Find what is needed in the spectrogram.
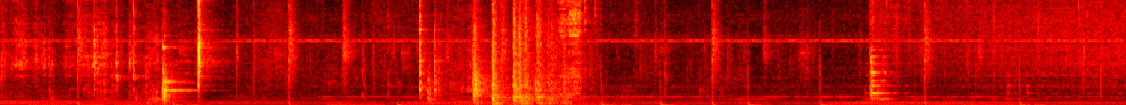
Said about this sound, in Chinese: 那我现在让它油锅呢已经热了之后呢，我们就可以来下洋葱下去做拌炒。好，下下下。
